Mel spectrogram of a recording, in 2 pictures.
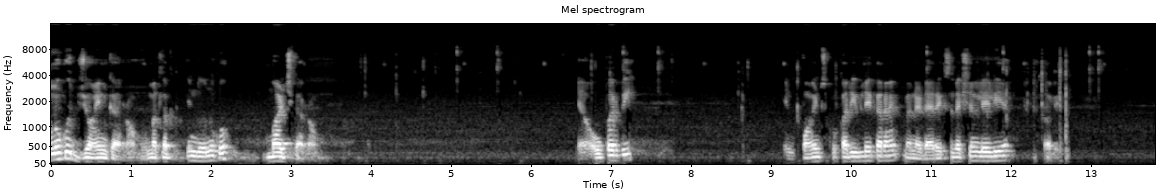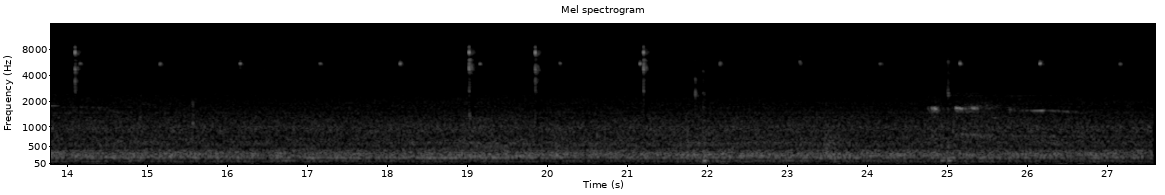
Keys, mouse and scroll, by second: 4.2 alt+scroll down 1, 4.8 space, 5.0 click, 5.5 space, 6.2-7.0 alt+scroll up 2, 7.0 space, 7.2 click, 7.5 space, 8.8 alt+scroll up 1, 9.7 a, 10.9-12.4 drag, 12.4 ctrl+z, 13.0-22.1 drag, 22.1 alt+scroll down 1, 24.3 alt+scroll up 1.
